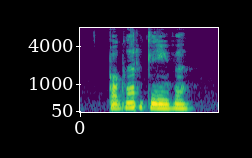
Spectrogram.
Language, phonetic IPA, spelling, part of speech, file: Polish, [ˌpɔɡarˈdlʲivɨ], pogardliwy, adjective, LL-Q809 (pol)-pogardliwy.wav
